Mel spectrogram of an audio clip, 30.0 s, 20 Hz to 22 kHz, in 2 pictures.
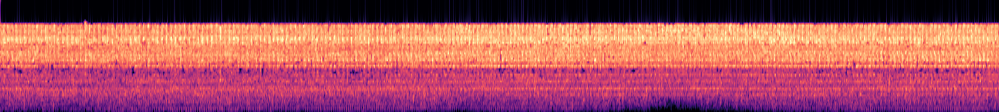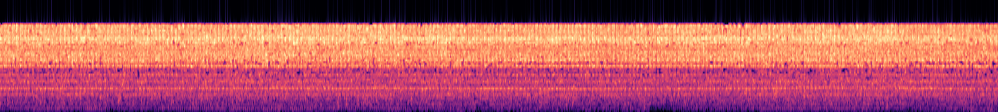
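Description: Dnepr MT-9 sidecar motorcycle's boxer-twin engine running steadily at an unchanging speed.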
